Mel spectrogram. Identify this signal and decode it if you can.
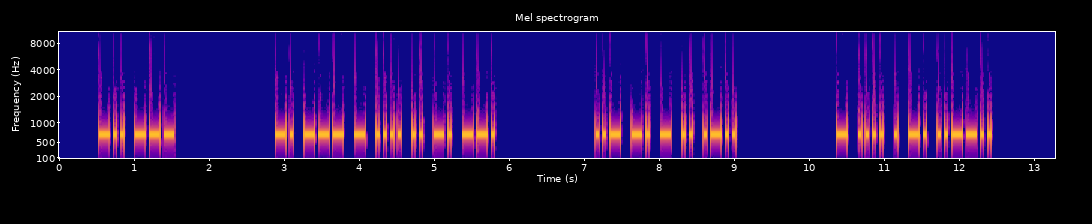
Morse code, heard as a keyed tone, about 25 wpm, 700 Hz. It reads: DO NOTHING UNTIL THEN?
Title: 4x Word-Spacing - Sentences from Top 500 Words - 25wpm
